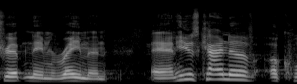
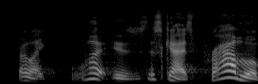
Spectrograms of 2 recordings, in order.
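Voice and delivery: normal talking voice

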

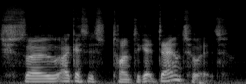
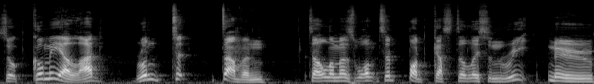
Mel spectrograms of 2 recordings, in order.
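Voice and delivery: put-on northern English accent; 2 semitones higher, 6 dB louder than usual. Podcast host joking about Doctor Who's three English accents: put-on Up North accent. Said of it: "this one is definitely Up North".

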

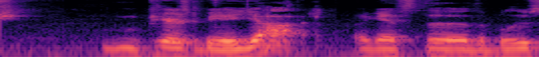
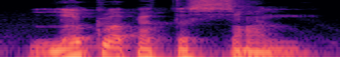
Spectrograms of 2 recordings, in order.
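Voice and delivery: slow, drawn-out divine voice from above; 3 semitones lower than usual. A narrator voices an unseen speaker calling from the sky, in a booming voice. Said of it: "You hear a booming voice".

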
